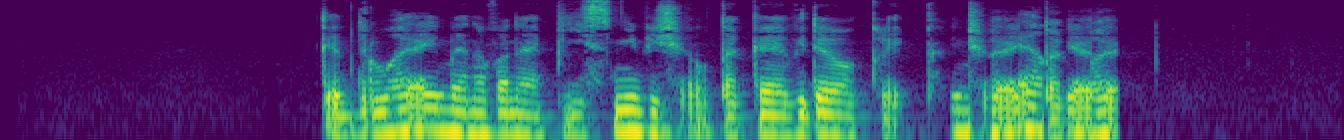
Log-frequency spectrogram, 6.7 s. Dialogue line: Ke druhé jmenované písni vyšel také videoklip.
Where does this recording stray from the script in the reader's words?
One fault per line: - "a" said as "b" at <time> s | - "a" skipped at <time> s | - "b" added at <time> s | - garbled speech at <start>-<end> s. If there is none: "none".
- garbled speech at 4.7-5.6 s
